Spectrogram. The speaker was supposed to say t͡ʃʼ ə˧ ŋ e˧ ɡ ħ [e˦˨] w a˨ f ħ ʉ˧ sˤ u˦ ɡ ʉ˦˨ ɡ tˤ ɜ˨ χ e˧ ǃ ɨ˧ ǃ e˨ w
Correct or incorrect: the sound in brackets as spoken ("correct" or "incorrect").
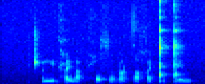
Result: correct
